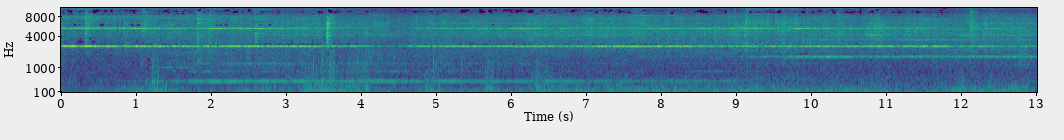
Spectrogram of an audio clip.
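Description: Freight train boxcars rolling past with a steady low rumble and occasional knocks, over which the wheels give several steady high-pitched squeals. One squeal fades out past the middle and another, at a different pitch, starts soon after.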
